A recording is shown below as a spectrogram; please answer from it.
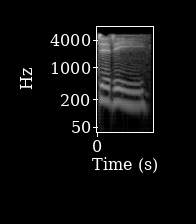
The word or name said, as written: ditty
